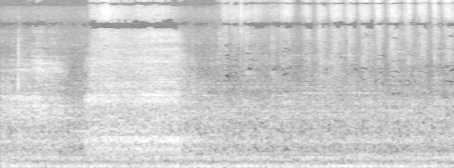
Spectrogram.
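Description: Fingernails scratching and picking at a flaky scalp through the hair, as faint quick scratchy strokes. A short breathy rush comes about a second in, over a low steady hum.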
